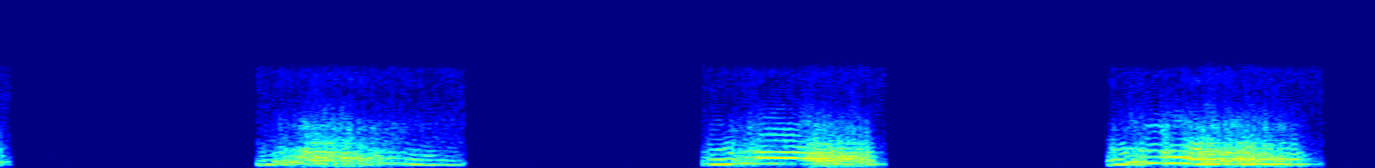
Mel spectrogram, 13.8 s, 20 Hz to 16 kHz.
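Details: Snoring recorded in Tenerife: three loud, deep, buzzing, horn-like breaths about 14 a minute with silence between them.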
